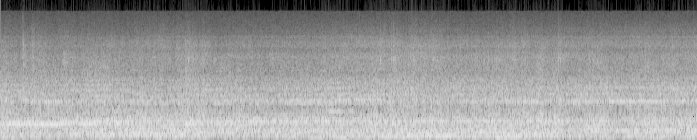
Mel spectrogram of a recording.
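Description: Eizan Electric Railway train running between stations, heard from aboard: the rumble of wheels on the rails under a steady whine from its nose-suspended (tsurikake) traction motors and gears.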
